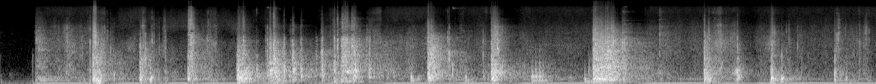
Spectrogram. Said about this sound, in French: Il va frapper à la porte de la chambre de sa mère pour lui dire au revoir.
